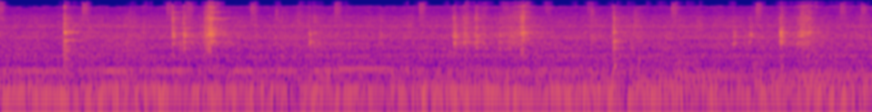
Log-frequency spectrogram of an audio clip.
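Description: Hot metal canning lids set onto jars of homemade garden marinara: a handful of light, sharp clinks and taps scattered across the clip, fairly quiet and close, over soft kitchen background noise.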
